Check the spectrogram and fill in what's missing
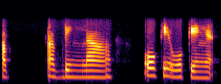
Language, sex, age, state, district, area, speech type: Tamil, female, 18-30, Tamil Nadu, Erode, rural, conversation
